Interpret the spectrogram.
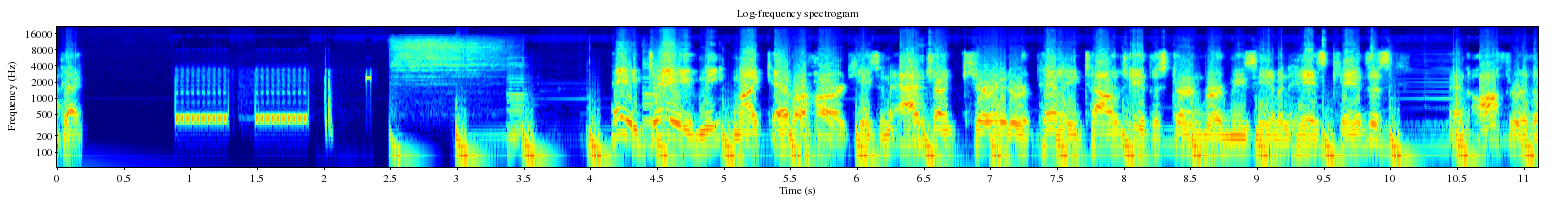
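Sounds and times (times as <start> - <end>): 
speech: 0.0 - 0.3, 4.2 - 11.1
novelty phone ringing: 0.9 - 2.0.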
